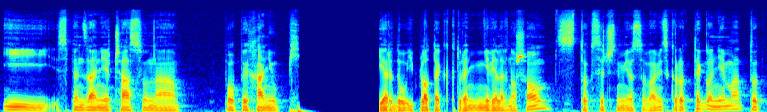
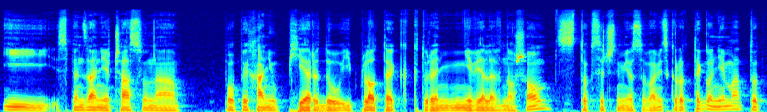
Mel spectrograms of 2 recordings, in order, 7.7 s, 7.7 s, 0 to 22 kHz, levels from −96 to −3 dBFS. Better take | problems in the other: second | audio freezing; at 3 s for 1 s

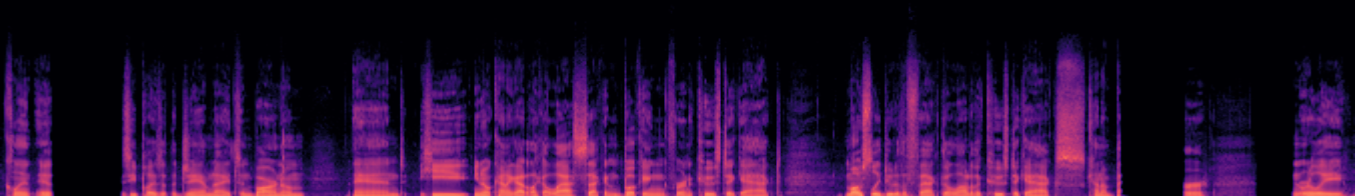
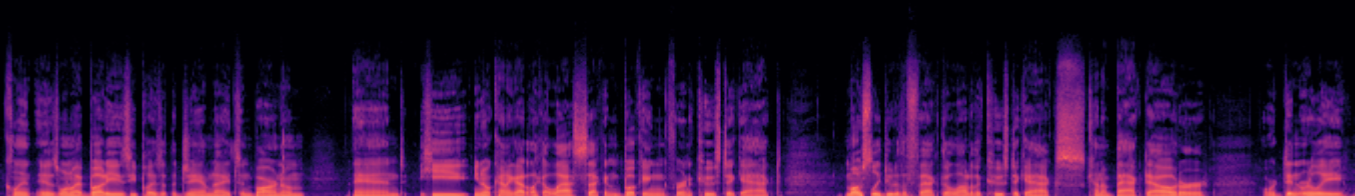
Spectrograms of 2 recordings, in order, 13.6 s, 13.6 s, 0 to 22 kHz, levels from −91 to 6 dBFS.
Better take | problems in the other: second | audio cutting out; at 0.5 s for 0.5 s, at 11 s for 0.5 s and at 13 s

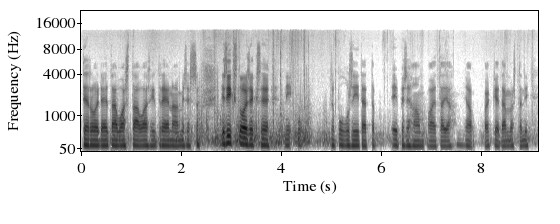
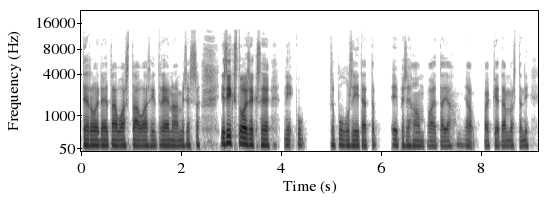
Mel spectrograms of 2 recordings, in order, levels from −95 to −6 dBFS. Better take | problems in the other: second | wind noise on the microphone; occasional gusts; 15 dB below the speech

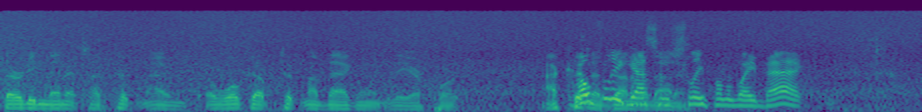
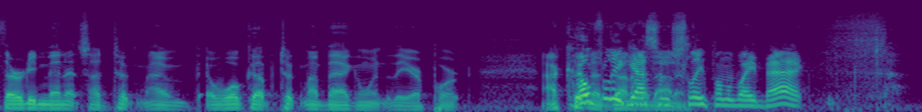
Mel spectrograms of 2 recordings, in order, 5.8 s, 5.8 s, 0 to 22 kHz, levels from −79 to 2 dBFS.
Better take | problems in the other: second | hiss; loud; throughout; 9 dB below the speech

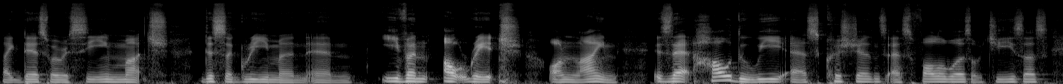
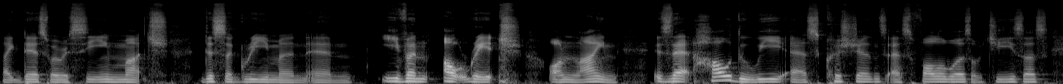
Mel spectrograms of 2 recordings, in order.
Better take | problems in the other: neither | none

